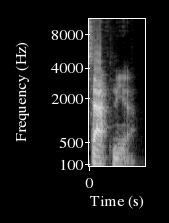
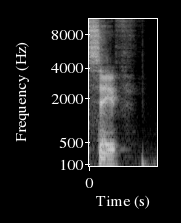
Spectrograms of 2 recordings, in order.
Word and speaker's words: Saphnia: You have Saf, and then you have Nia. It's Saphnia. It's not safe.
